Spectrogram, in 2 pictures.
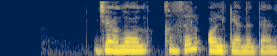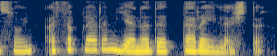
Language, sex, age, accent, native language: Uzbek, female, 18-24, Toshkent shahri, Uzbek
